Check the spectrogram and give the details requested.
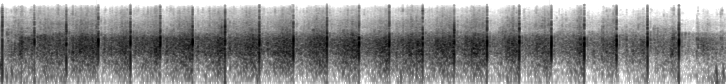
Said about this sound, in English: Folks, if you didn't realize, that was WQA's first testimony in front of Congress. That deserves an applause.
